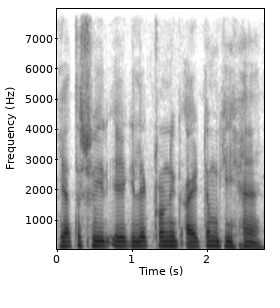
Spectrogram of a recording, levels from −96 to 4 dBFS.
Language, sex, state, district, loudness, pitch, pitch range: Hindi, male, Rajasthan, Bikaner, -13 LUFS, 145 Hz, 140-150 Hz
